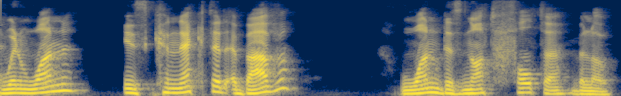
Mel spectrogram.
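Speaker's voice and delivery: slow, weighty quoting of the saying. Shown as a demonstration. Rabbi citing Yonatan to the congregation, slow and weighty. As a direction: lay out when one is connected above slowly. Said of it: "Yonatan, he said".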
